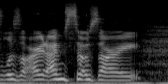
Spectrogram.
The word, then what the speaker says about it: Lazard: Is your last name pronounced Lazard? I'm so sorry. It's a lot of people pronounce it lizard lazard.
